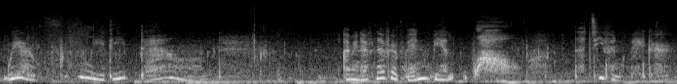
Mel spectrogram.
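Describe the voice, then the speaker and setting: A woman playing a playful, sassy young companion to a captive merperson in an ASMR bedtime roleplay, often whispering in a breathy, affectionate way. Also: fairly high pitch, animated, lo-fi sound, noisy background. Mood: hushed awe. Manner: snarky, affectionate, hushed, chatty and halting.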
